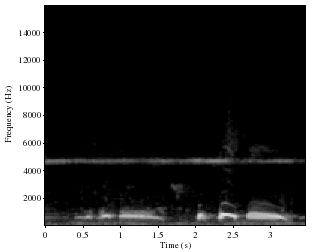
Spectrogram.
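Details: Spotted dove used as a decoy bird in northern Vietnam. It gives low, mellow coos: a few quiet lead-in notes and a long sliding coo, then a sharp upward-flicked note and another loud drawn-out falling coo, over a constant faint high whine.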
